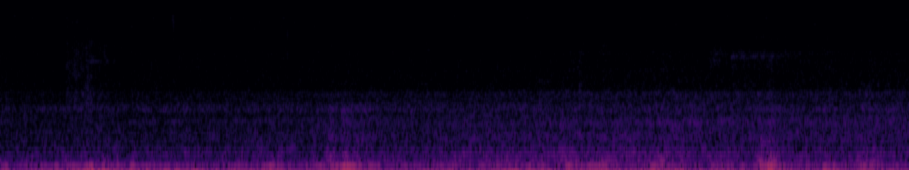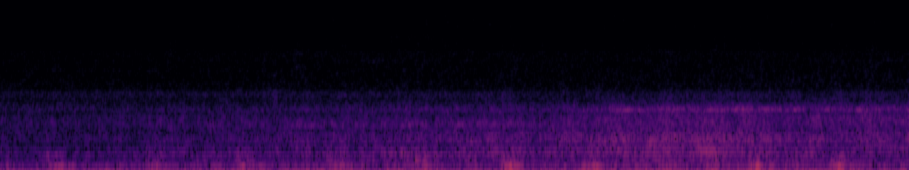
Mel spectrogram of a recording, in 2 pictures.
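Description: Metre-gauge regional electric train running, heard from on board: a steady low rumble with irregular knocks from the wheels and track. In the last third a higher running noise grows louder, with a faint high tone.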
